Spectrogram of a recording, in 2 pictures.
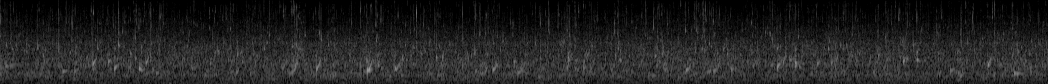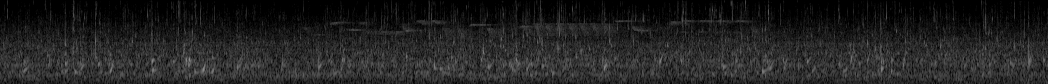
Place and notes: Oberwampach, Luxembourg - Wilz river
On a very bucolic and remote landscape, the Wilz river flowing quietly.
